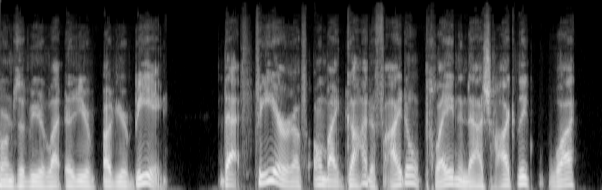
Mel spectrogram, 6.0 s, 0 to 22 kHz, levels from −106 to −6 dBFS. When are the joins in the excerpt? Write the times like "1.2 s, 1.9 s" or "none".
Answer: 2.2 s

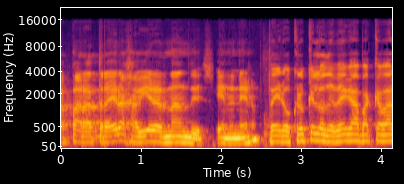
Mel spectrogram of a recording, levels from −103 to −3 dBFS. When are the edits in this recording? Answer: 1.9 s, 2.6 s

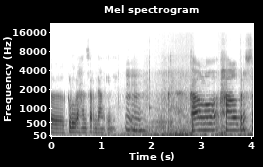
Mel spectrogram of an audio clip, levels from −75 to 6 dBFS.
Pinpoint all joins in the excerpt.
none

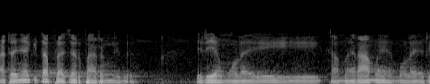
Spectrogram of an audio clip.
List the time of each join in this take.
none

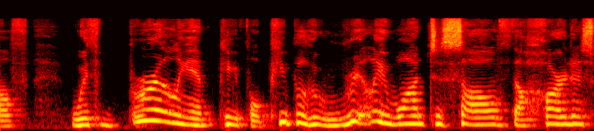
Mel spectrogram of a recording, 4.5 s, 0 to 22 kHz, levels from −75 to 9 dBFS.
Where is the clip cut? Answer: none

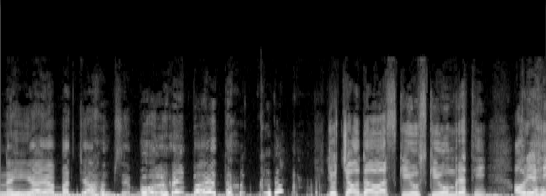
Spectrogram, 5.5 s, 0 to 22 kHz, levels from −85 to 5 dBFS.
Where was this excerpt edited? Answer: 3.1 s

